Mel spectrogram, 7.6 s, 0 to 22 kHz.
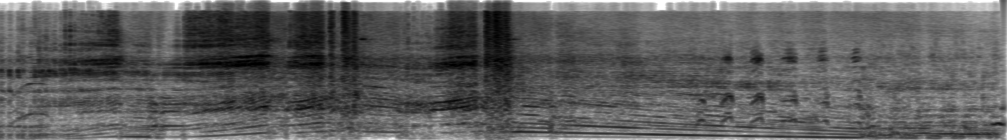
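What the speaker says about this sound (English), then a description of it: "Can you rev it a little bit?" The Mazda RX-7 from Fast and Furious, fitted with a VeilSide widebody kit, revs loudly close by, its engine note sweeping up and down in repeated rising and falling pulls while people talk in the background.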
